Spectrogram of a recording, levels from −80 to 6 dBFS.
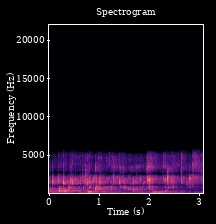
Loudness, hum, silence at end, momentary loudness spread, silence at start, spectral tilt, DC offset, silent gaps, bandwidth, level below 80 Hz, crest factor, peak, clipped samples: -27 LUFS; none; 0 s; 6 LU; 0 s; -2.5 dB/octave; under 0.1%; none; 6 kHz; -44 dBFS; 22 dB; -6 dBFS; under 0.1%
